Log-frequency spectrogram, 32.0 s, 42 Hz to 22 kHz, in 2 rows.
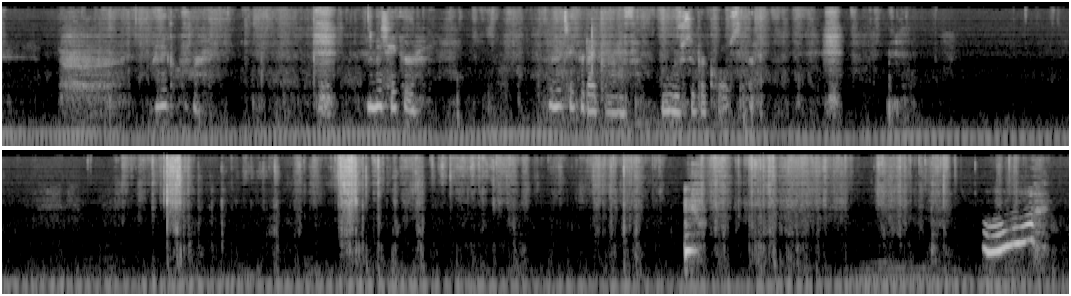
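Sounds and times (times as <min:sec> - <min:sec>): rustling: 0:01.3 - 0:14.4, 0:16.8 - 0:32.0
diaper tabs tearing open: 0:18.1 - 0:19.3, 0:20.7 - 0:23.7.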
